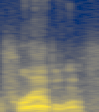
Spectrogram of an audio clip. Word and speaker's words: parabola: Okay, please have the emphasis on the correct syllable. Parabola, not parabola. Parabola would be like if you had a set of bowls, 2 of them, but this is parabola.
